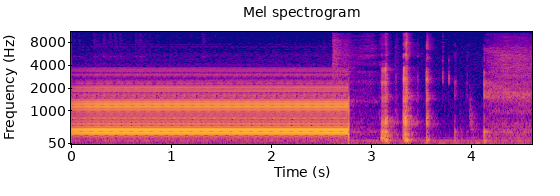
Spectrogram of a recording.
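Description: A loud, steady telephone busy signal drones on the line for nearly three seconds, then cuts off abruptly, followed by a few sharp clicks and handling knocks on the line.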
